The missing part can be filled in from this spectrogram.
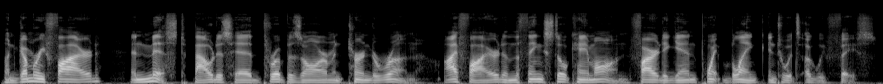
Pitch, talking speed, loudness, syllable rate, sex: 100 Hz, 210 wpm, -20 LUFS, 5.3 syllables/s, male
